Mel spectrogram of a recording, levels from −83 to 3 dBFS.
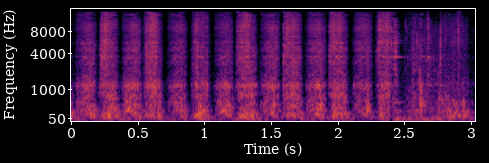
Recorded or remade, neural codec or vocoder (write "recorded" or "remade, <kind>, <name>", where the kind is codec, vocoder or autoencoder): remade, vocoder, BigVGAN v2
